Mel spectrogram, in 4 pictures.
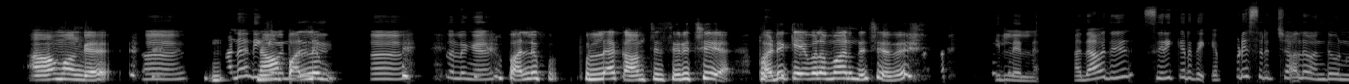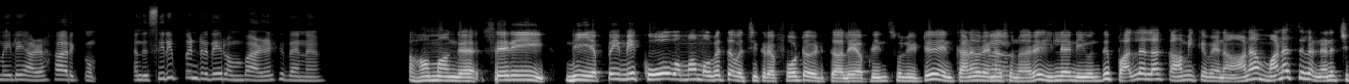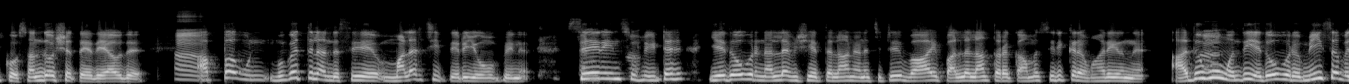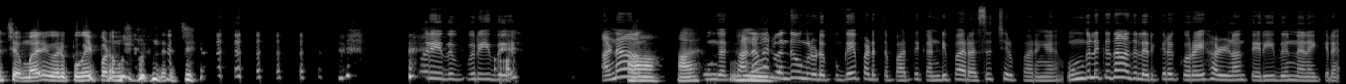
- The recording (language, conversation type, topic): Tamil, podcast, புகைப்படம் எடுக்கும்போது நீங்கள் முதலில் எதை நோக்கிப் பார்க்கிறீர்கள்?
- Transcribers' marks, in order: laughing while speaking: "ஆமாங்க. ம். நான் பல்லம் பல்லு … கேவலமா இருந்துச்சு அது"; "பல்ல" said as "பல்லம்"; laugh; in English: "ஃபோட்டோ"; laughing while speaking: "எதையாவது!"; "சரின்னு" said as "சேரின்னு"; tapping; laughing while speaking: "மீச வச்ச மாரி, ஒரு புகைப்படம் வந்துருச்சு"; laugh; laughing while speaking: "புரியுது புரியுது"; laugh; distorted speech; static; other background noise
